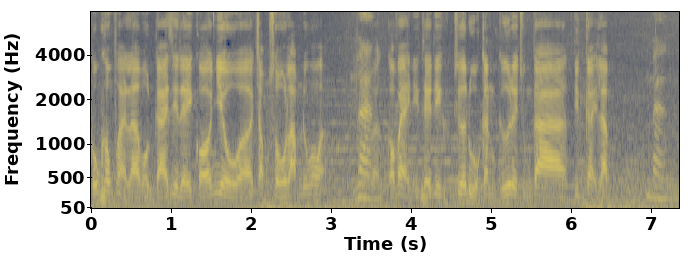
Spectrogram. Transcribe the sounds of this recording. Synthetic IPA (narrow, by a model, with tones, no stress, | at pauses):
kʊ̰˧˥ŋ͡mxə˧wŋ͡mfaː˧˩jlaː˨˩mo˨˩t̚kaː˨˦jzi˨˩ɗə˨˦jkɔ˨˦ɲi˨˩əwʔəː˨˩t͡ɕɔ̰˧˨wŋ͡mso˨˦la˨˦mɗʊ˨˦ŋ͡mxə˧wŋ͡mʔa̰ː˧˨˩aː˨˩vaː˨˩ŋkɔ˨˦vɛ˧˩ɲɨ˧t̪ʰe˨˦t̪ʰi˨˩t͡ɕɨ˧əɗu˧˩ka˧nkɨ˨˦ɗe˧˩t͡ɕʊ˨˦ŋ͡mt̪aː˧t̪i˧mkə̰˧˨jla˨˦mvaː˨˩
